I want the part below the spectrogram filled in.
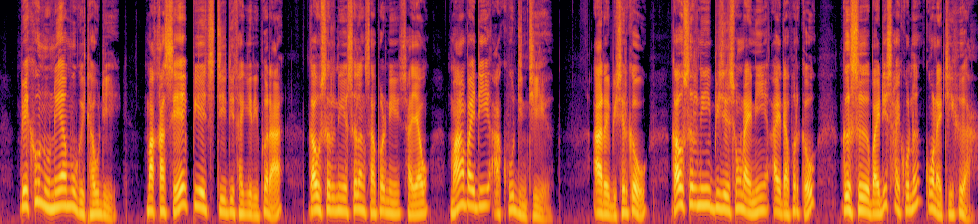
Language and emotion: Bodo, disgusted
